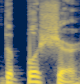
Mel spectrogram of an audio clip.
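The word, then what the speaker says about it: DeBoucher: Debusher knocks down a big Der pitched in the major leagues, just so you know. And the pronunciation is the Busher.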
